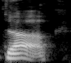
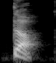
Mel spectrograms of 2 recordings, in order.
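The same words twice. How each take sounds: First: It starts with a plain, relaxed d sound. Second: It starts with a tense, sticky d sound. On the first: The speaker calls it wrong. "So it's not duck" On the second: The speaker calls it right. "it's like a sticky D"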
